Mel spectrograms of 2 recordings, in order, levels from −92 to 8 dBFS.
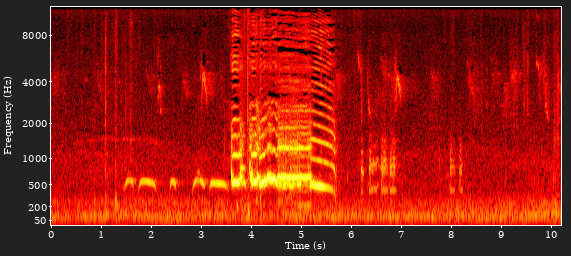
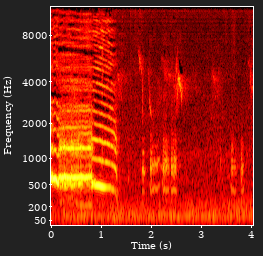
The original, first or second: first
